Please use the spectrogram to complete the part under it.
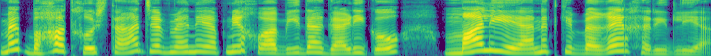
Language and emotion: Urdu, happy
